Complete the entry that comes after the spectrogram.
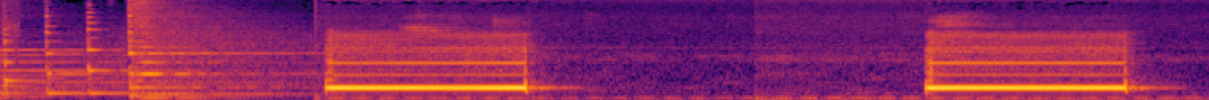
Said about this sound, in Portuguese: Catei o telefone e liguei para Rita.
